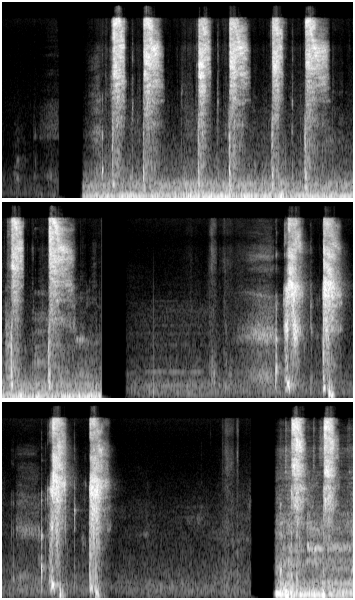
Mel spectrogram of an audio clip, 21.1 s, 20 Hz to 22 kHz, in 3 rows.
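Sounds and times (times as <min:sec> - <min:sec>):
steady low rumble: 0:01.6 - 0:09.0
man sneezing: 0:12.5 - 0:13.9, 0:14.8 - 0:16.3.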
